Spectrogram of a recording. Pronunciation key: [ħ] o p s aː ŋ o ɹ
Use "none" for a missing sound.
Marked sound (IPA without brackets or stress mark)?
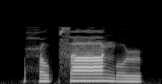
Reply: ħ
